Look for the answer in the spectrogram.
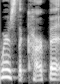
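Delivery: low, quiet muttering under the breath. Narrating a scene as a character turns to the footman and mutters. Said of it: "you can kind of hear him mutter".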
